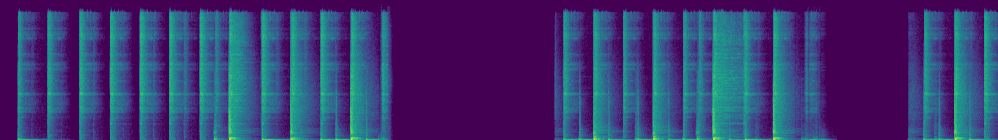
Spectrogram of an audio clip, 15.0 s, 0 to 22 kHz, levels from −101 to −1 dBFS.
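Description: At 5.67 s and again at 5.71 s, two back-to-back instances of short concealed packet loss each remove about 20 ms of the music. The decoder patches each hole by extending the preceding sound, so the passage smears briefly with a wobble rather than clicking. On a spectrogram the harmonics freeze into flat horizontal strokes for a few hundredths of a second. The waveform keeps its level but loses its fine detail across the join.

From 5.81 s to 8.34 s the music cuts out in what is likely a long network dropout, with about 2.5 s never played. A decaying tail continues the last sound for a moment, then nothing remains until the music returns further along, with the missing stretch simply gone. On the waveform this is a near-flat line, and the spectrogram shows an almost empty block after a short fading smear.

Between 11.92 s and 12.32 s, repeated packet loss produces a choppy sound with pieces missing. 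Six gaps, the longest 41 ms, are filled in turn, so roughly a third of that stretch is concealed audio rather than real music. The spectrogram shows a striped pattern of frozen, repeated slices, and the waveform breaks into uneven chunks.

A second likely network dropout follows almost immediately, from 12.34 s to 13.64 s, leaving about 1.2 s of near-silence before the sound returns. It appears as another flat, nearly empty region on both displays.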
